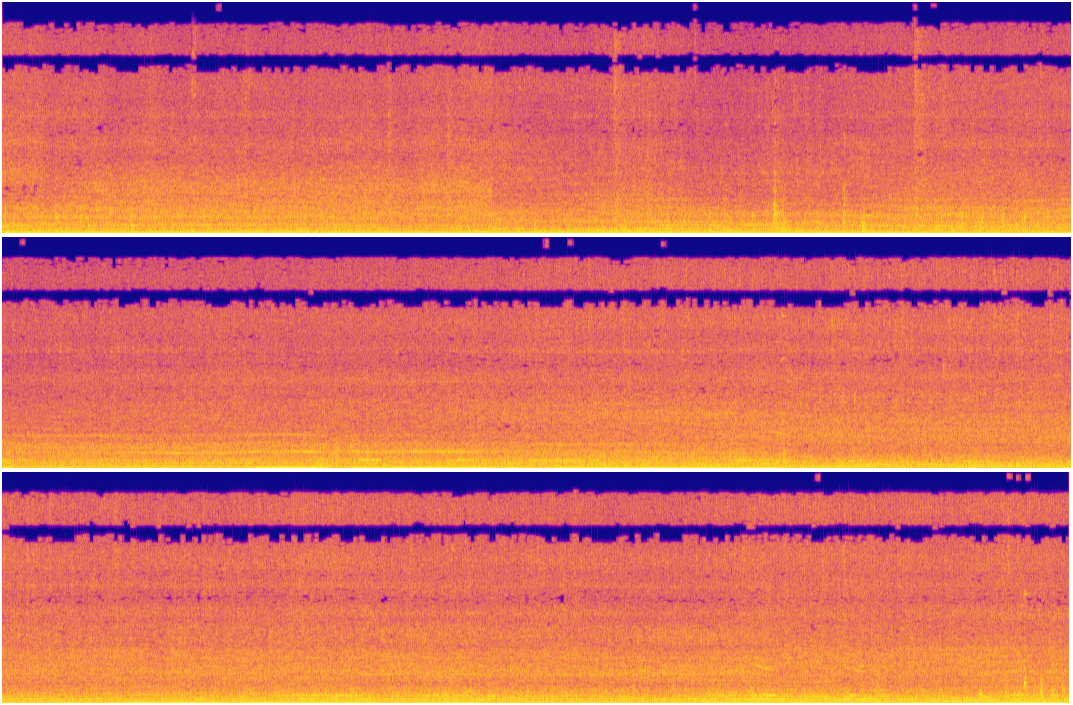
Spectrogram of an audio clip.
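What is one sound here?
Bulldozer tracks clank and squeak as the machine moves.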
